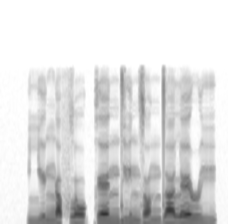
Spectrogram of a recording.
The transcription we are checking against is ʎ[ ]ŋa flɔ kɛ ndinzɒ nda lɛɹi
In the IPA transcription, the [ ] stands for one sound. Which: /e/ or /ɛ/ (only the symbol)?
e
